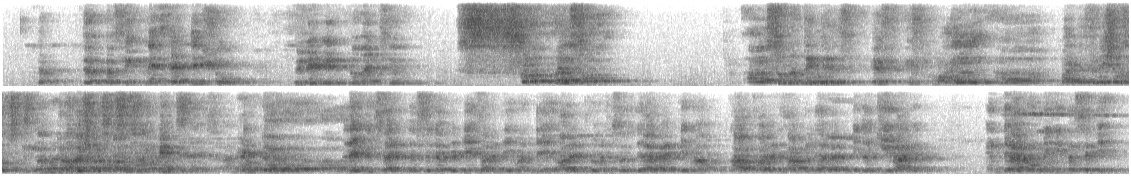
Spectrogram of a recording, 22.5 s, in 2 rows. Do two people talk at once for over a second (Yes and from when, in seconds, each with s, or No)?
Yes, from 11.4 s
